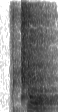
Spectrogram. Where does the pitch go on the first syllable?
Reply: low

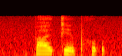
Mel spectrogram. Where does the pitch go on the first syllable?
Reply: high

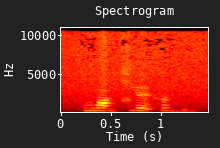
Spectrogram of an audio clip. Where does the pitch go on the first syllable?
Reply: falling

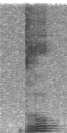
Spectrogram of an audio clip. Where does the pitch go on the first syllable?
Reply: falling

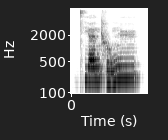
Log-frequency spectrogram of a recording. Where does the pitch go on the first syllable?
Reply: high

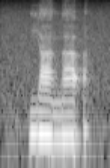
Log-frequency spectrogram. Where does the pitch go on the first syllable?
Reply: falling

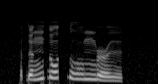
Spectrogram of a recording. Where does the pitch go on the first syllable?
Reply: rising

